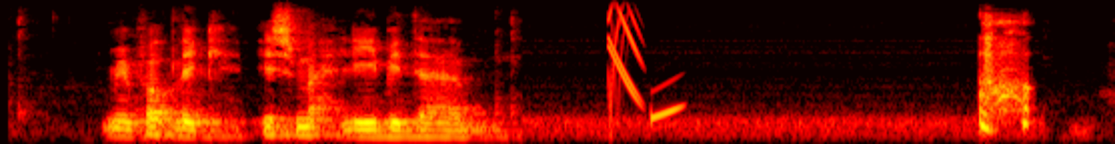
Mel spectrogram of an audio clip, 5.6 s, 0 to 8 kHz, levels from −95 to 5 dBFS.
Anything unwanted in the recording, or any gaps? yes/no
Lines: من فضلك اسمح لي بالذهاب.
yes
